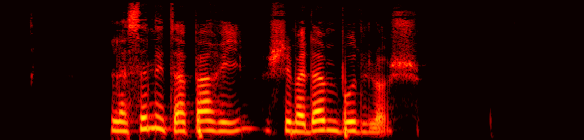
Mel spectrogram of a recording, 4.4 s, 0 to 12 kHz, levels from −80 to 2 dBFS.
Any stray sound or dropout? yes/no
no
